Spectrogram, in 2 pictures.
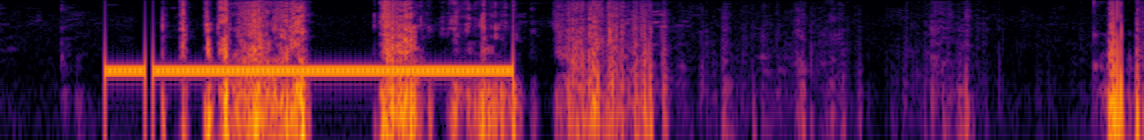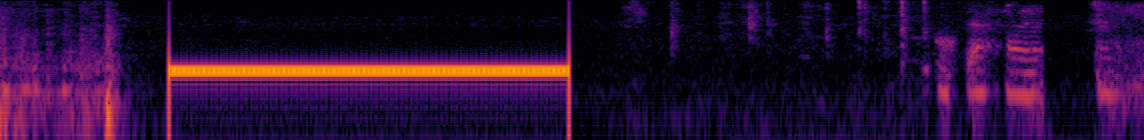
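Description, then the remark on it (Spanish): A steady telephone dial tone sounds twice, each about two seconds long, as a call is being placed, with tapping and handling clicks between them and a brief voice near the end. “ahorita me lo marco por aquí.”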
